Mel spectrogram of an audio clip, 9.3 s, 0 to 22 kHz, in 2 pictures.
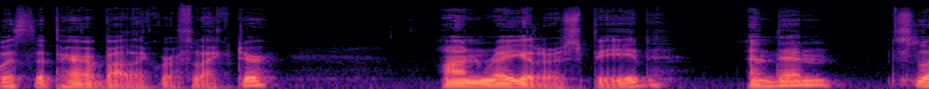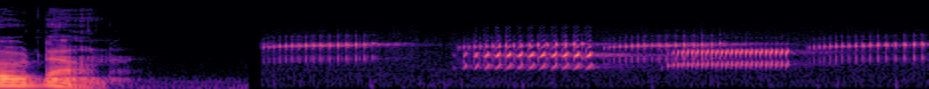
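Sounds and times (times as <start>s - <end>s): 
speech: 0.0s - 1.5s, 2.2s - 5.3s
small frogs calling in a pond: 6.0s - 9.2s.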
